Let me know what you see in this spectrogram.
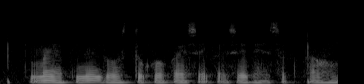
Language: Hindi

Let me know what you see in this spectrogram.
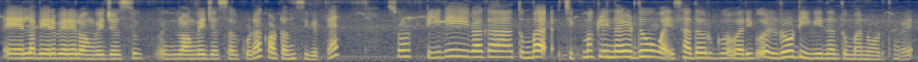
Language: Kannada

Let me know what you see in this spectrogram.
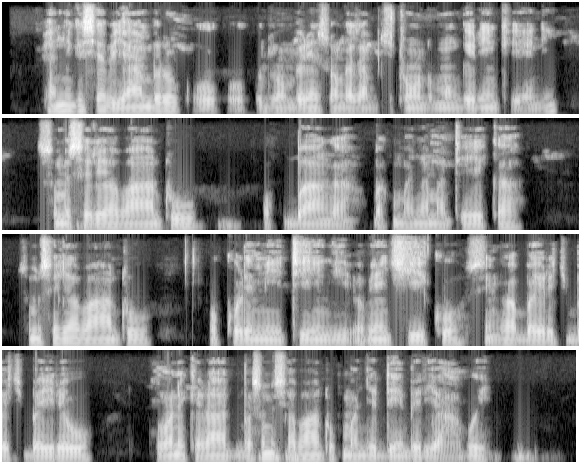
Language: Ruuli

